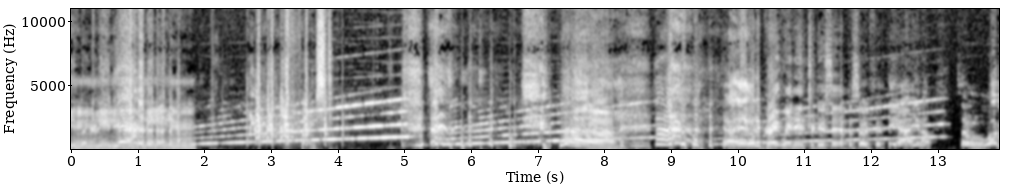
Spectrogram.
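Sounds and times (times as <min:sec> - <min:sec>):
speech: 0:00.0 - 0:02.2, 0:03.4 - 0:04.1, 0:05.0 - 0:13.9
people laughing: 0:00.0 - 0:10.4
loud whooping party-alarm siren: 0:00.0 - 0:13.9.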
